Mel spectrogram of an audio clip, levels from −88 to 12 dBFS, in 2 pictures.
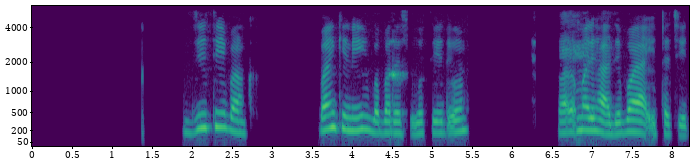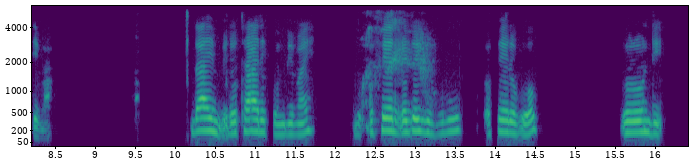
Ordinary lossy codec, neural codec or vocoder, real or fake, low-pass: AAC, 48 kbps; vocoder, 22.05 kHz, 80 mel bands, Vocos; fake; 5.4 kHz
